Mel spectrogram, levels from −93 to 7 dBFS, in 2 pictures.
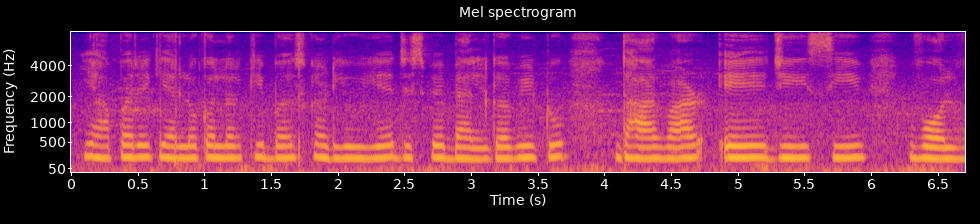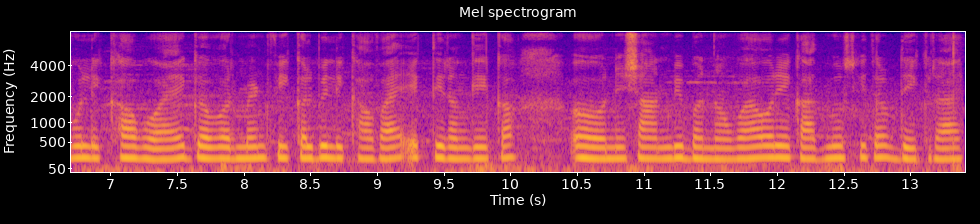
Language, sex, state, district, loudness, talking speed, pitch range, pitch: Hindi, female, Jharkhand, Jamtara, -15 LUFS, 180 wpm, 200-215 Hz, 210 Hz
